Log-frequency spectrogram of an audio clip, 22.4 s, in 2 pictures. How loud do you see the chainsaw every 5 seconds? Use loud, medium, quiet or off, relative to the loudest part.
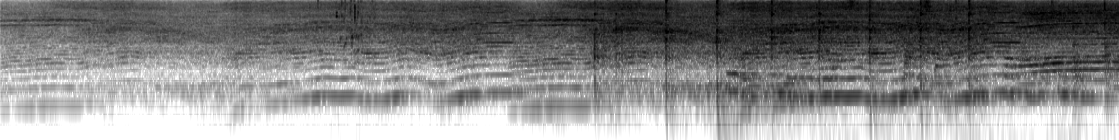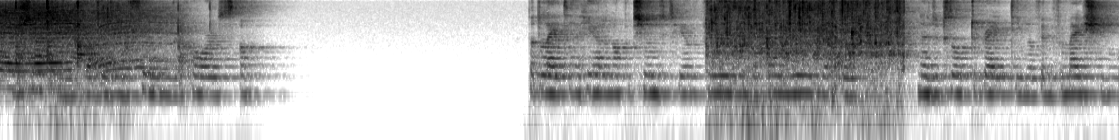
medium, loud, loud, off, off.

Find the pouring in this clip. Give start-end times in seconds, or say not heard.
3.1-3.8, 11.4-12.6, 18.2-20.2.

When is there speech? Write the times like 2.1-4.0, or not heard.
7.1-13.7, 16.4-22.3.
